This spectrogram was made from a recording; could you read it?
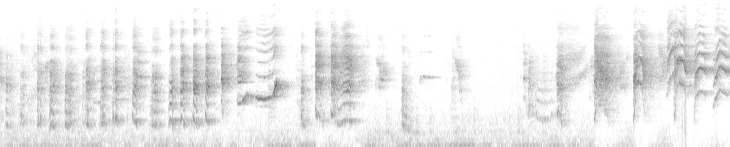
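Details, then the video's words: Indian ringneck parakeet chatter opening with a fast, even string of short harsh notes, then a looping whistled phrase, scattered clicks, and bright rising and falling chirps at the end. "PARROT CHIRPING SOUNDS | PARROT | PARROT NATURAL SOUNDS"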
